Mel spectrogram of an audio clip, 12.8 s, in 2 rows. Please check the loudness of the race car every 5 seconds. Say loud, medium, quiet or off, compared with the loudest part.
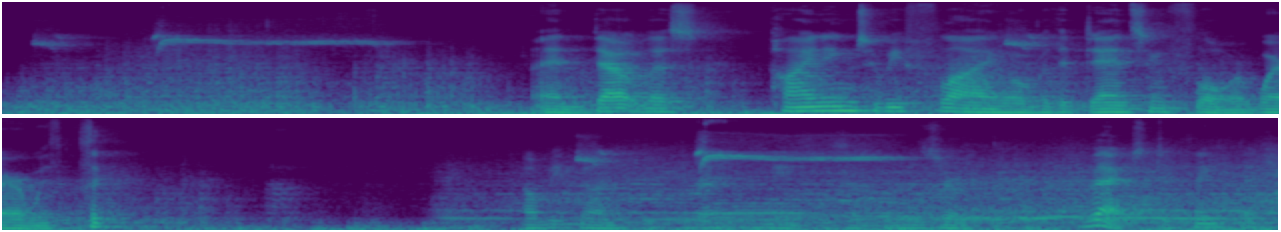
off, medium, loud.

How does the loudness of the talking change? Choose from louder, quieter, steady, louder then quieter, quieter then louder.
quieter then louder.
